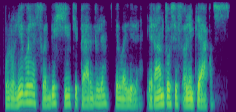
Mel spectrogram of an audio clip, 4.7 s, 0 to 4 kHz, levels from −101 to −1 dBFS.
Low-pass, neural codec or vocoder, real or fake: 3.6 kHz; none; real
